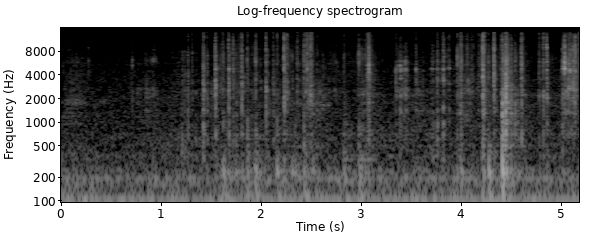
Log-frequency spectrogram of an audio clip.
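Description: A rectangular solid white soap bar held in the hand is scraped along its face and edges with a box-cutter blade. The sound is quiet, irregular dry scraping and crisp, bright shaving strokes over a low steady hum, with a few sharper scrapes near the end.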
